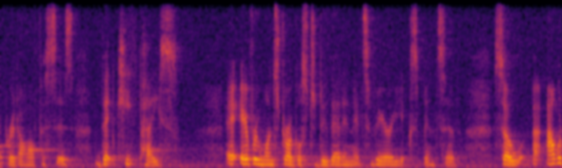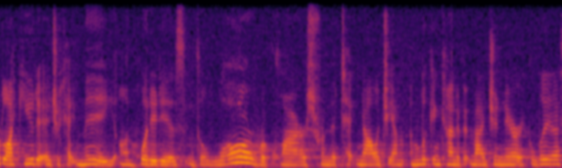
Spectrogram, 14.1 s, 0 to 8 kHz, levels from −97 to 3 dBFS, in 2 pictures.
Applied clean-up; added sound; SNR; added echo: none; none; none; none.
